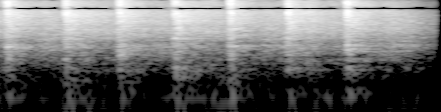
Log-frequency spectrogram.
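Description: A pair of maracas shaken in a steady beat, each stroke a sharp rattle of the beads inside, about three and a half strokes a second. The playing stops near the end.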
